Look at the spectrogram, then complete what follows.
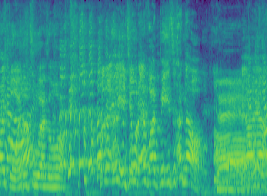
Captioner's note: laughs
